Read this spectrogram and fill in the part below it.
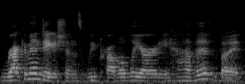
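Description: A young woman co-hosting a podcast in casual, excitable, giggly film chat. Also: lowish voice, fast talker, a little hiss or hum, poor audio. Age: young adult. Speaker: podcast co-host. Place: bedroom, indoors.

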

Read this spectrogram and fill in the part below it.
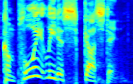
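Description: A man's voice: sits high, huge pitch swings, unhurried, dry recording. A man hosting a talk show with casual, opinionated commentary, often stammering and repeating his phrases as he goes. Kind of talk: casual off-the-cuff radio commentary.

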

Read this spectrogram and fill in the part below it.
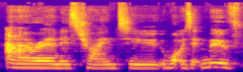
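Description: A woman with a fairly low voice talks as a podcast co-host. She chats casually about a drama series in a reflective way, often checking that her listener agrees. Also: steady tone, unhurried. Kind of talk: casual discussion of a radio drama.

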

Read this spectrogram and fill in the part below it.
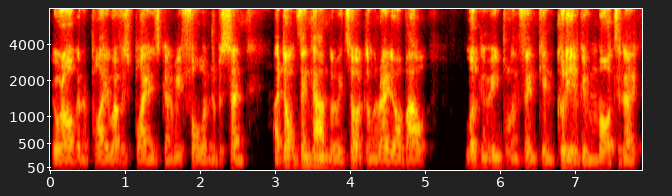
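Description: A man's voice: fairly low pitch, fairly even intonation, quick pace, fairly bright tone. A middle-aged man, chatting casually and colloquially about football as a former professional goalkeeper. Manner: chatty, colloquial, often adds "you know what I mean".

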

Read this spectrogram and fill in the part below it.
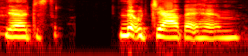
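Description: A woman's voice: medium pitch, steady tone, a little slow. A woman co-hosting a casual film chat as a giggly, gushing fan. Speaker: podcast co-host.

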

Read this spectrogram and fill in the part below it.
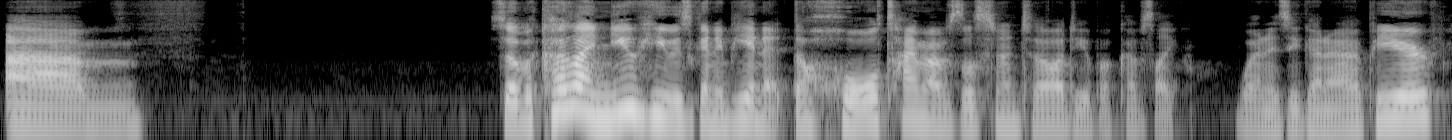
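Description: A woman with a bright voice on the lower side talks casually about books as a podcast co-host. She is candid and sweary, often interrupting herself mid-thought. The recording is close and dry. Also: lively intonation, fast, dry recording. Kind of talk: casual book chat.

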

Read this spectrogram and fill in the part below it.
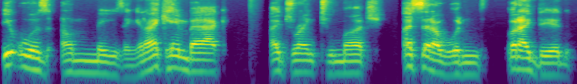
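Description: A hoarse, tired man in his forties, hosting a fitness podcast in a frank, rambling motivational monologue. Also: on the low side, expressive, a little slow, dark tone. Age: 40s. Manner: rambling, frank, repeats himself.

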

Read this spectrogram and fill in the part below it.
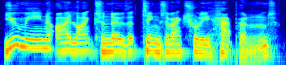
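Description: A man's voice: on the high side, very animated, a little fast, no echo, clean studio sound, pitched above the performer's own voice. A man voicing an earnest, principled young newspaperman in an audiobook, speaking precisely, formally and with some exasperation. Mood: sceptical.

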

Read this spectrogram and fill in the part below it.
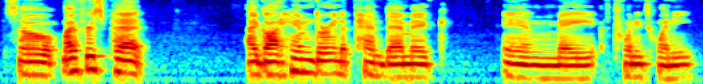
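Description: A man's voice: medium pitch, flat delivery, slow. A nineteen-year-old man co-hosting a podcast, playful and teasing in casual chat. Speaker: podcast co-host, business student. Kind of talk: scripted intro, then casual chat.

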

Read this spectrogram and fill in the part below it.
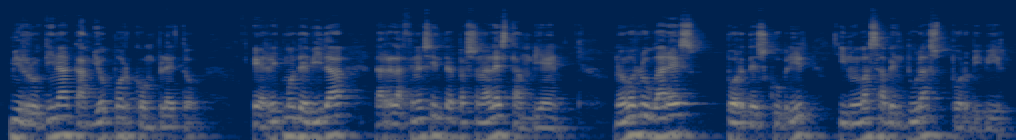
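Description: Guy late 20s w/ spain spanish accent, lowish voice, reading out his podcast script, roomy echo. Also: a little mellow. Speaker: podcast host and language teacher. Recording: roomy, echoey sound.

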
